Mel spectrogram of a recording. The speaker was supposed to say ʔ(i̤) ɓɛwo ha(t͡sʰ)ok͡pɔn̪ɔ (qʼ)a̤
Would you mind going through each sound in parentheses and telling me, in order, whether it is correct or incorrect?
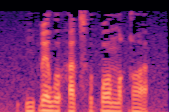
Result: correct, correct, incorrect: q

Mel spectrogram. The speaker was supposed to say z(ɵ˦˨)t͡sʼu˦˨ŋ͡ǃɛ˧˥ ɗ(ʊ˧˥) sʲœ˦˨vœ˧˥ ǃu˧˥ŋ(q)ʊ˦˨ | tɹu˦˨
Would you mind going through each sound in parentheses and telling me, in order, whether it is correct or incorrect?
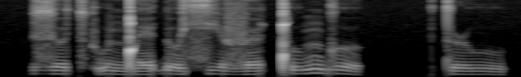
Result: correct, correct, incorrect: ɡ

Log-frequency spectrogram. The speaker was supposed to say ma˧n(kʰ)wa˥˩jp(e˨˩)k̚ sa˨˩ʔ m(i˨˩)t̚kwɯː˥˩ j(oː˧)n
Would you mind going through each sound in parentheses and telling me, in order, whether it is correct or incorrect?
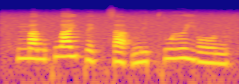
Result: incorrect: k, correct, correct, correct

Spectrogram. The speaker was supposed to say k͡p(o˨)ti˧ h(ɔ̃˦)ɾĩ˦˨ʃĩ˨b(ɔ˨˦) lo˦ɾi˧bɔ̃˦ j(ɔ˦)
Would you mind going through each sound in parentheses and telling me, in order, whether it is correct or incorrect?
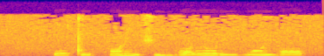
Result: correct, correct, correct, correct

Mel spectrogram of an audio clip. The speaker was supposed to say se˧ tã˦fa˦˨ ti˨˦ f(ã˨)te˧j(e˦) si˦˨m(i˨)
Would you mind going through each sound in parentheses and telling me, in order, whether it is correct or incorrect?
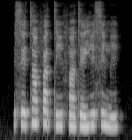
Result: incorrect: ã˧, incorrect: i˦, incorrect: i˨˦

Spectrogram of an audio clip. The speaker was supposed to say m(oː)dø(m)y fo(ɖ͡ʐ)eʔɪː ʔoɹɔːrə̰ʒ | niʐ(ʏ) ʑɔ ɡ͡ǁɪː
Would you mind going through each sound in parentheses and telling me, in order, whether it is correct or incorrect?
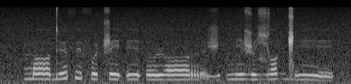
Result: incorrect: ɔː, incorrect: f, incorrect: ʈ͡ʂ, correct

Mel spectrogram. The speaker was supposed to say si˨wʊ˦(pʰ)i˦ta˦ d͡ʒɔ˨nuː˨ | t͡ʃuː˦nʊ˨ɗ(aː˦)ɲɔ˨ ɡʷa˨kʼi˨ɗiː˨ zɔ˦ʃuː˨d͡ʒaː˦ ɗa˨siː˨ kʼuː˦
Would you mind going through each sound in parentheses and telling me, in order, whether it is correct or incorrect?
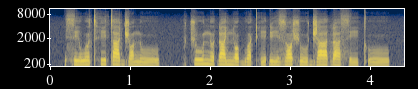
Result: incorrect: tʰ, incorrect: a˦

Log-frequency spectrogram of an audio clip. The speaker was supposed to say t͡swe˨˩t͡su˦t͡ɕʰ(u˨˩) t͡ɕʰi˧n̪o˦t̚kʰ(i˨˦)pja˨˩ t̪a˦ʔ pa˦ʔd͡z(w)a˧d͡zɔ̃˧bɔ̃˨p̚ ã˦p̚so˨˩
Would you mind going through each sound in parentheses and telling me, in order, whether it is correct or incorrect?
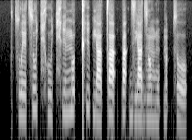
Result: correct, incorrect: i˥˧, incorrect: j

